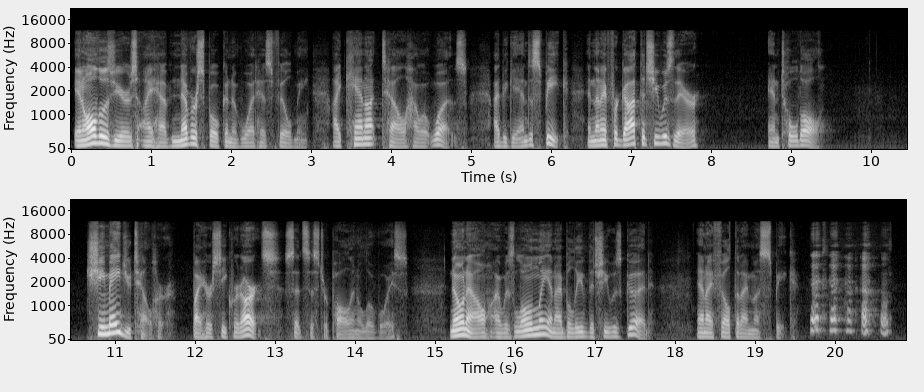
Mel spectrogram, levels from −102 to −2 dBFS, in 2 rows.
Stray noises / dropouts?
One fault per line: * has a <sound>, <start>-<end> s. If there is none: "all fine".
* has a laugh, 19.7-20.7 s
